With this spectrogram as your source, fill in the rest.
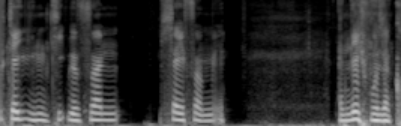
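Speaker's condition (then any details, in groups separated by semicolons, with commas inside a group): Cerebral palsy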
